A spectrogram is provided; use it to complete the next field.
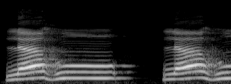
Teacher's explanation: آگے ہو کو بھی اتنا ہی کھینچیں گے جتنا ہم واو مدہ کو کھینچتے ہیں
